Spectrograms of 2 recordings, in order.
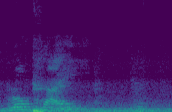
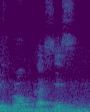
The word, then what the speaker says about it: bronchi: Bronchus is one, but if there are two of them plural, it's bronchi. So don't say bronchuses, you say bronchi.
